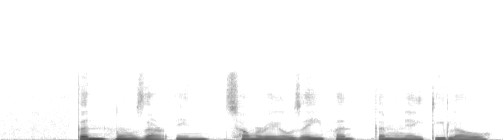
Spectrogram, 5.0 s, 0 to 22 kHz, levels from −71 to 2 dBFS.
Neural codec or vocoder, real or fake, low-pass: codec, 24 kHz, 0.9 kbps, WavTokenizer, small release; fake; 10.8 kHz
